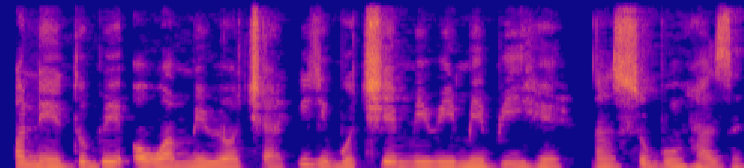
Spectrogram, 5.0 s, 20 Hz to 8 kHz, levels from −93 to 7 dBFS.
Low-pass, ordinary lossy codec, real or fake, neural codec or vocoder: none; none; real; none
